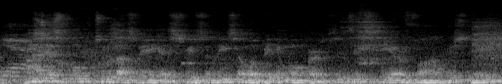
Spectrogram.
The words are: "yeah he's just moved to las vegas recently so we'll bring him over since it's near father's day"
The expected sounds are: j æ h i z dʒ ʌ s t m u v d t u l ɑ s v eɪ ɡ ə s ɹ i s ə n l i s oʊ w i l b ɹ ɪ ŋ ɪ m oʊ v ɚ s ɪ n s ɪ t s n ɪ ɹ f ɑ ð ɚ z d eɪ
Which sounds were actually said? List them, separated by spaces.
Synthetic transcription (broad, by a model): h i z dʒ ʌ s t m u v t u l ɑ s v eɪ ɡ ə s ɹ i s ə n l i s oʊ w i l b ɹ ɪ ŋ ɪ m oʊ v ɚ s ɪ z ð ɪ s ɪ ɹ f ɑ ɚ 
